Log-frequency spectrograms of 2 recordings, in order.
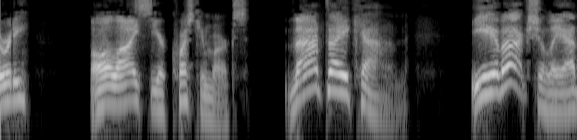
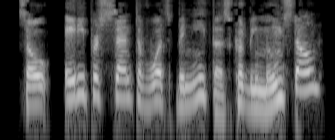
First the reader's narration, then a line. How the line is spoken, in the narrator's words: He asked excitedly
